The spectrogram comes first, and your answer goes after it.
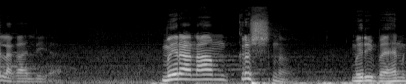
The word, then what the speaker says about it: कृष्ण: वो अपराध है, परंतु बंधुओं कृष्णा नाम द्रौपदी का है, भगवान का नाम कृष्ण है।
